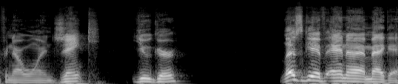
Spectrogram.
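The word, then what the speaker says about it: Cenk Uygur: Jank Uger.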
